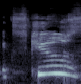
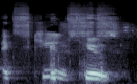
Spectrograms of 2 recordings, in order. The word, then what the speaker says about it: excuse: be S or Z if it's a verb what do you say excuse me I remember Rachel there's a Rachel lying where she goes excuse me um or the noun that was a terrible excuse that was a terrible excuse excuse me Z excuse me that was a terrible excuse double s ha three times because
